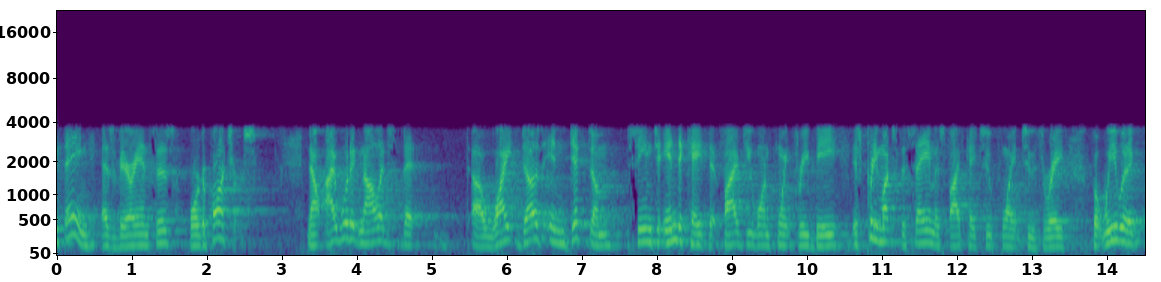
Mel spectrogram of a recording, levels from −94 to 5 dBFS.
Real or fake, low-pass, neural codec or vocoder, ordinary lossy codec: real; 3.6 kHz; none; Opus, 64 kbps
